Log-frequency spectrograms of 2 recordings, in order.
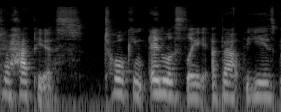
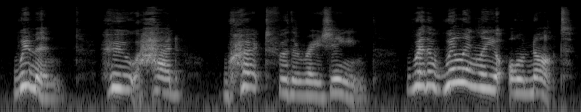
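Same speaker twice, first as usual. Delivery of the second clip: rising from firm to a loud, higher, impassioned cry; building outrage; 3 semitones higher, 9 dB louder than usual. A narrator's reading. Narrator condemning the vengeance on French women, building to loud outrage. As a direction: let the anger swell line by line until it is almost shouted.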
